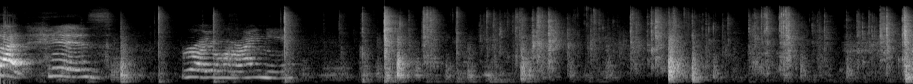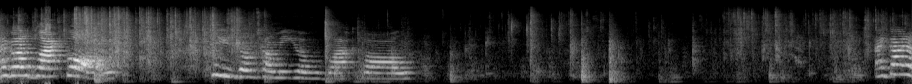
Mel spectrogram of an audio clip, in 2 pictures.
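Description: Crackling and tearing of plastic wrapper layers being peeled off toy surprise balls by hand, in a run of short crinkles and rips, with brief child voices in between.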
